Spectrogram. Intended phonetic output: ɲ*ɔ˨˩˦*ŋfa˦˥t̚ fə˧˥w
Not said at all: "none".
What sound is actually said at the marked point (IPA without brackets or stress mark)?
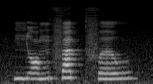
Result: ɔ˨˩˦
